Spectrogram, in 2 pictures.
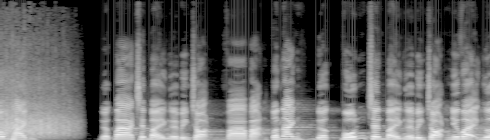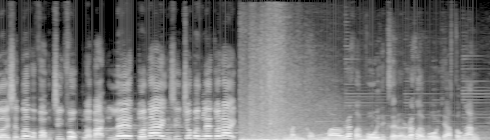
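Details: Adult male host; typical speech.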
